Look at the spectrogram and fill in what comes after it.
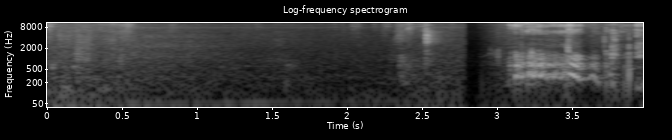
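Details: A Yorkshire Terrier gives a brief, rough growl with a whiny edge after a quiet start while playing with her toy bunny.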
